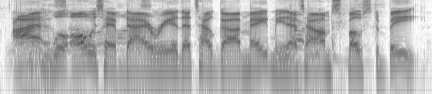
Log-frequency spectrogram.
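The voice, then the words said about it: Put-on Missouri accent. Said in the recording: “That's a classic Missouri accent.”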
